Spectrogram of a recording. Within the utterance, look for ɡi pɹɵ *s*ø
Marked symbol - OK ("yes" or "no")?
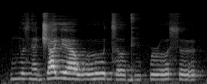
yes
